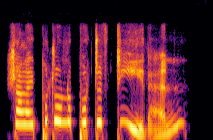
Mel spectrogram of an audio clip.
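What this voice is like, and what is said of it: Prim British accent. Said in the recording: “slipping into a prim British accent”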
